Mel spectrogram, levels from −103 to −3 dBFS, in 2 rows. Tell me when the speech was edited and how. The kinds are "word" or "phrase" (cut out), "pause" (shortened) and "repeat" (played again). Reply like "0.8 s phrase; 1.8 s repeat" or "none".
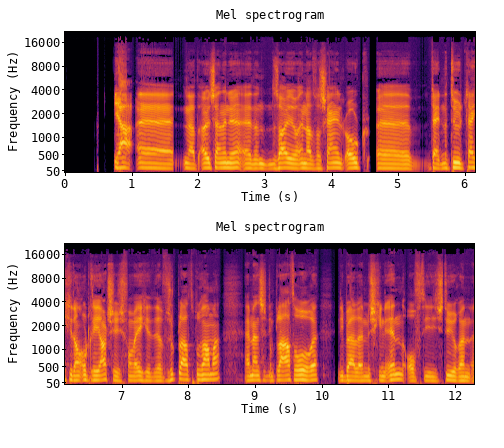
1.6 s word; 6.0 s word; 9.2 s word

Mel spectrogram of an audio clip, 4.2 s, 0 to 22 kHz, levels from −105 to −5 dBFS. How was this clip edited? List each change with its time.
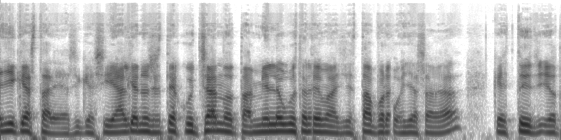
0.9 s word; 2.3 s word; 2.9 s word

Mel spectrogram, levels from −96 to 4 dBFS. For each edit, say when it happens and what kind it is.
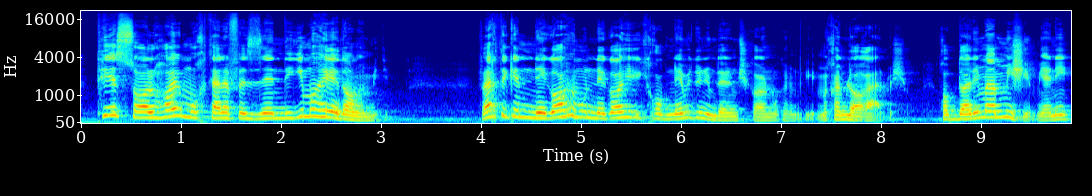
none

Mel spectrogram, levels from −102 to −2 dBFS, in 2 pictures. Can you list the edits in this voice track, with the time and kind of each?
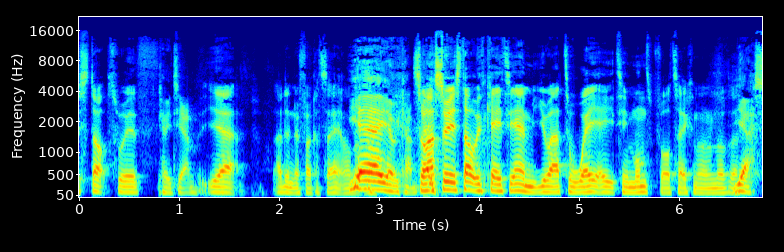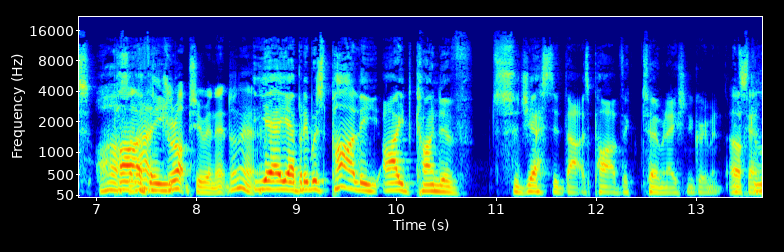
10.9 s pause

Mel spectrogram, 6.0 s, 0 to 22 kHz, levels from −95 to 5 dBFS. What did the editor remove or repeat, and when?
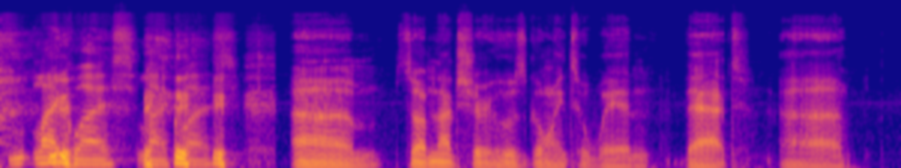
1.8 s pause

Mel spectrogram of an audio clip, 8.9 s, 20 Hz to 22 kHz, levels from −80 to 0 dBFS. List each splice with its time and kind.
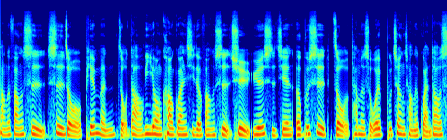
6.6 s pause

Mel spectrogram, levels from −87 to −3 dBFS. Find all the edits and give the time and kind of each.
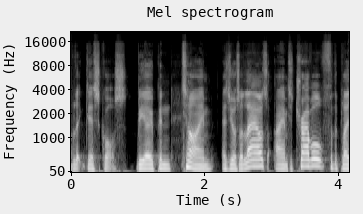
1.0 s word; 1.7 s word; 2.5 s word; 3.2 s word

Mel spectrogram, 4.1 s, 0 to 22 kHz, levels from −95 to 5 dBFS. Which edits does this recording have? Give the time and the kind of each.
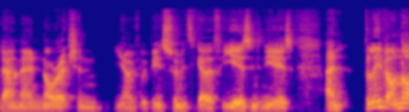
1.4 s phrase; 2.6 s word

